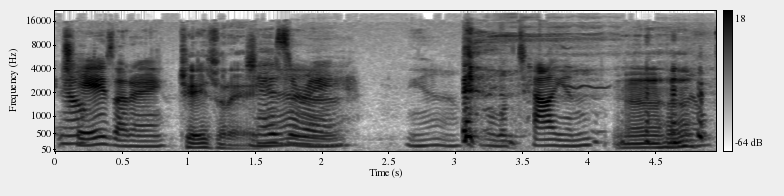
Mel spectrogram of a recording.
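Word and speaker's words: Giulio Cesare: say it right now cheser cheser cheser yeah little Italian to it you want to be like Cesar and they're like no ches CH it's fun it is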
